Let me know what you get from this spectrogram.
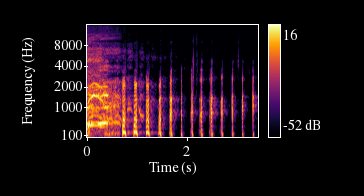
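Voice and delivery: drawn-out hearty laugh; a real amused laugh at the chat; long real laugh. Real, not acted. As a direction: laugh it off at length.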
